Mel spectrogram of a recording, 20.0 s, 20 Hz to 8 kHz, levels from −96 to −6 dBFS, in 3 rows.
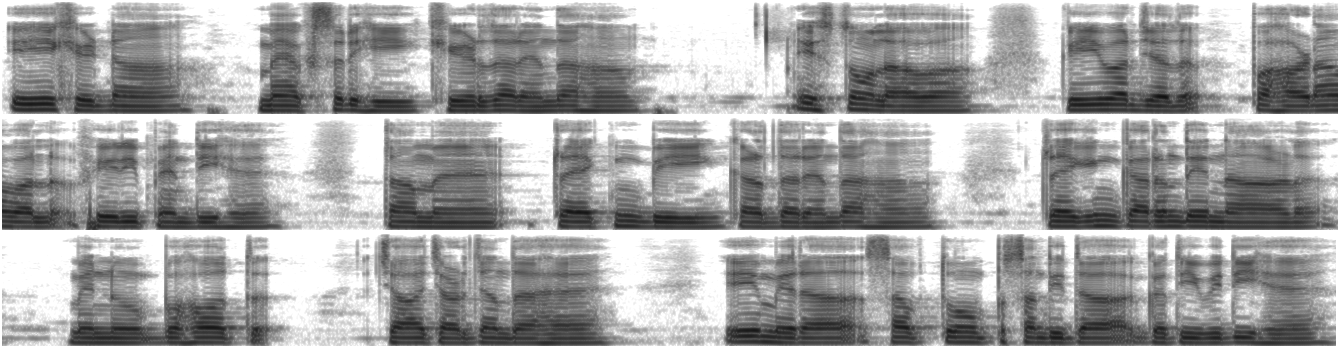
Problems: background sounds at intervals, background conversations at intervals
